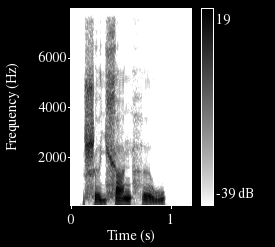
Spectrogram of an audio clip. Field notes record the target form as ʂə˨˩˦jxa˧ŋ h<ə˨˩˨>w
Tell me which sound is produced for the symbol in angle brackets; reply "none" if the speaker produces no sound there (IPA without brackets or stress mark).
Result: ə˨˩˨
